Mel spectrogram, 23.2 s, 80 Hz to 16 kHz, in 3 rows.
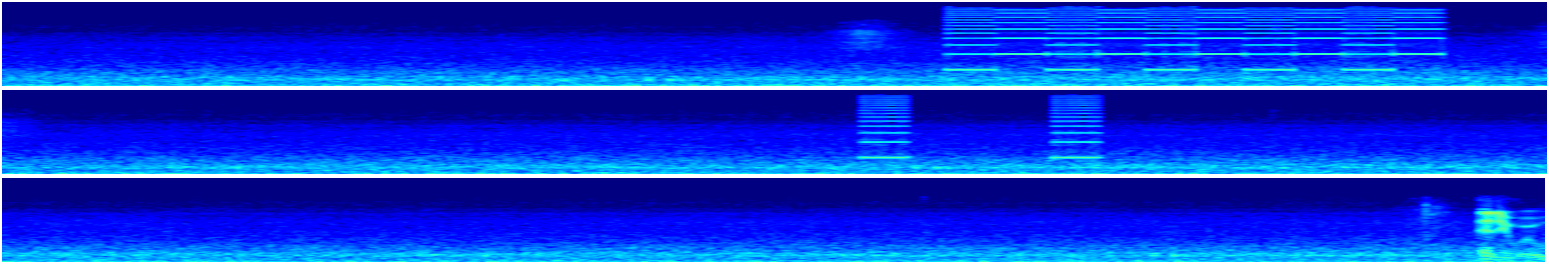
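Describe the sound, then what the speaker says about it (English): Electronic warning beeps sound in an F-15E cockpit in the DCS flight simulator, a rapid burst of tones followed later by two short ones over a steady roar of engine and wind noise. "right now, it's just, you know, little warning beeps"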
